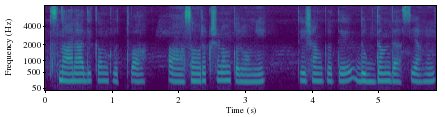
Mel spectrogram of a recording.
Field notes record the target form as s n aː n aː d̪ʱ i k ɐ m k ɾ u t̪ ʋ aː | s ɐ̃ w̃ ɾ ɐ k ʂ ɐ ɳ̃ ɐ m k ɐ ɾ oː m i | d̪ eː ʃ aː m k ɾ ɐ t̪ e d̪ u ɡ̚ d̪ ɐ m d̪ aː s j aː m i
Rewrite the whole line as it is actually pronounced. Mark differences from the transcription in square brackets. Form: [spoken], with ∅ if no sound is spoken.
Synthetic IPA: s n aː n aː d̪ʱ i k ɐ m k ɾ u t̪ ʋ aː | s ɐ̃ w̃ ɾ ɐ k ʂ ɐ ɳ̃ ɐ m k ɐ ɾ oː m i | [t̪] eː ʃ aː [ŋ] k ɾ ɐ t̪ e d̪ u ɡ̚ d̪ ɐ m d̪ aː s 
